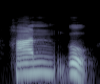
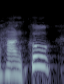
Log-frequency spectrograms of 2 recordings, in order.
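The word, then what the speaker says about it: 한국: k k u k han guk right but the rule says that the second the interval kelly g following a nasal will be a g sound right so it's not han kuk it's han what kind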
